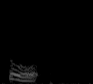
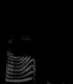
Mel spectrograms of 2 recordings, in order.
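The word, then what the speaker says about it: Tharpe: by sister rosetta peters i had got her name wrong last week i said it was sister rosetta thorpe and it is tharp um an amazing character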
